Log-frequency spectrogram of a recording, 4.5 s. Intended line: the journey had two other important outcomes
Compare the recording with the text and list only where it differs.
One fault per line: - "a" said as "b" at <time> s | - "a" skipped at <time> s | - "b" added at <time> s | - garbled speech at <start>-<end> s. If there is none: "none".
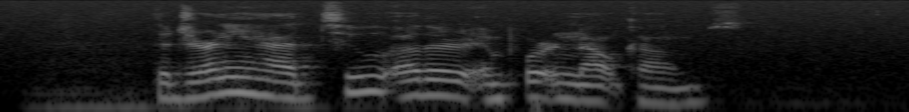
none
